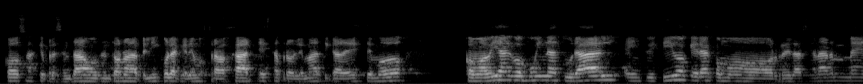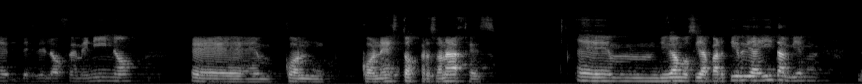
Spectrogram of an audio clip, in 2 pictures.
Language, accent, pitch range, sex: Spanish, Argentinian, 140-170 Hz, male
